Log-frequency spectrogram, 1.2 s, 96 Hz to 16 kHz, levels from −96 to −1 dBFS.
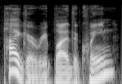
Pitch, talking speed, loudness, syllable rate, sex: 115 Hz, 195 wpm, -17 LUFS, 5.4 syllables/s, male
